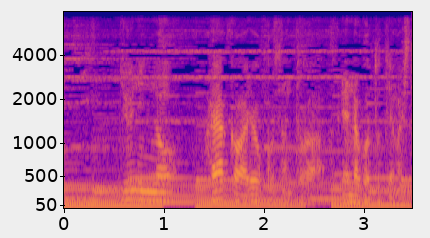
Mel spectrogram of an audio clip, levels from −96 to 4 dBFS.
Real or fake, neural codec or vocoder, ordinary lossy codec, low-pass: real; none; none; 7.2 kHz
